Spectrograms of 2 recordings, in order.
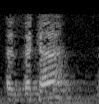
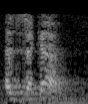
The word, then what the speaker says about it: الزكاة: والعكس كالنطق بالزاي ذالا مثل الذكاء، والصواب الزكاة.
